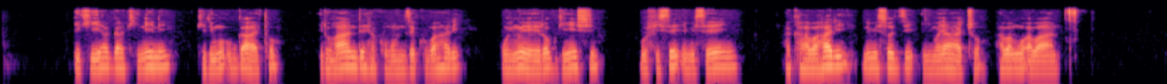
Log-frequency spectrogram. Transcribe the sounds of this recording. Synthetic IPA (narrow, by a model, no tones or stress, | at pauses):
ikʰijaɡakʰinini | kʰiɾimŋoʔub̚ɡaːtʰo̞ | iɾuɦaːnde̞ɦakʰunze̞kʰuβaɦaɾi | uwuɲwe̞ːɾo̞bɡiːnʃi | βufise̞ʔimise̞ɲi | hakʰaβaɦaɾinimiso̞ziːɲumajaːt͡ʃo̞haβamŋo̞ʔaβaːn̥hu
